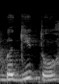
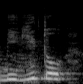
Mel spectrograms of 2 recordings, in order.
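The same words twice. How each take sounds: First: The first vowel is an e sound. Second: The first vowel is an i sound. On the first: "pengucapan bunyi e kasroh seperti kalimat kata begitu" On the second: "pengucapan e dalam bahasa Indonesia diucapkan i"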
